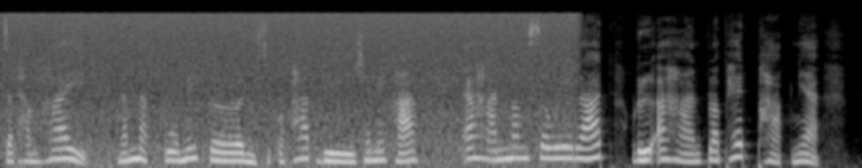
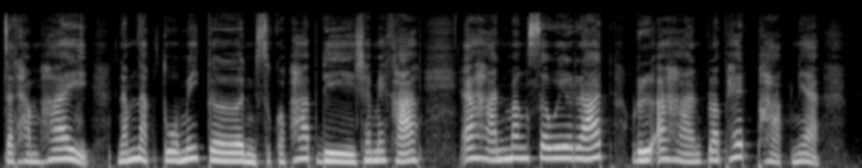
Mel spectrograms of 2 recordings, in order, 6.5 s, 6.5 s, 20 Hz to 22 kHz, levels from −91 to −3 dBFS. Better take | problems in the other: second | hiss; loud; until 4.5 s; 7 dB below the speech

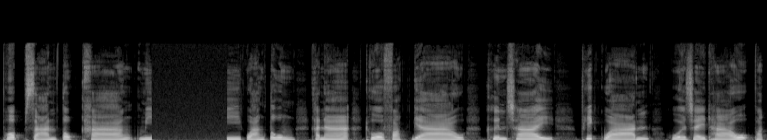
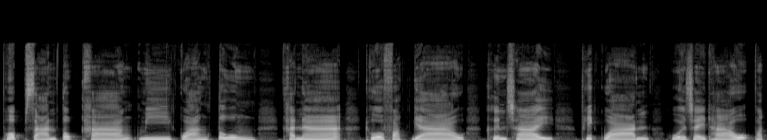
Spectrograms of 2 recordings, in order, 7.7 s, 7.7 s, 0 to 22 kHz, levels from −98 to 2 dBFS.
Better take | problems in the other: second | audio freezing; at 1.5 s for 1 s

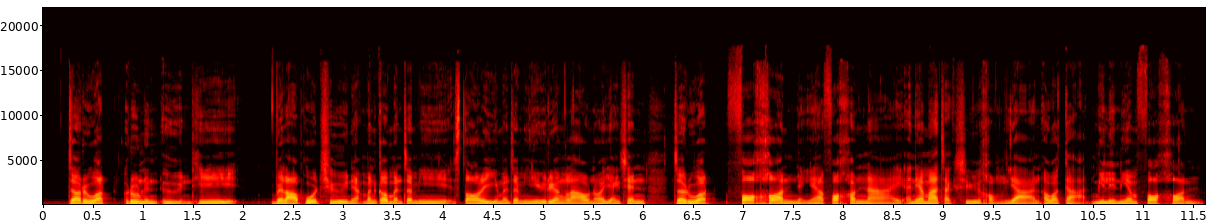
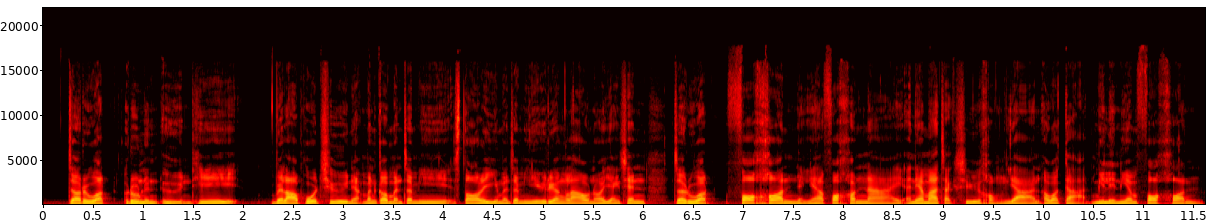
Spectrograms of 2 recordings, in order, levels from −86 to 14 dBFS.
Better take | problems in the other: neither | none

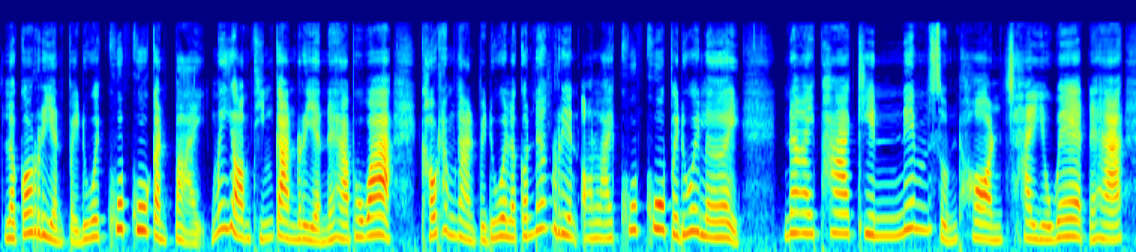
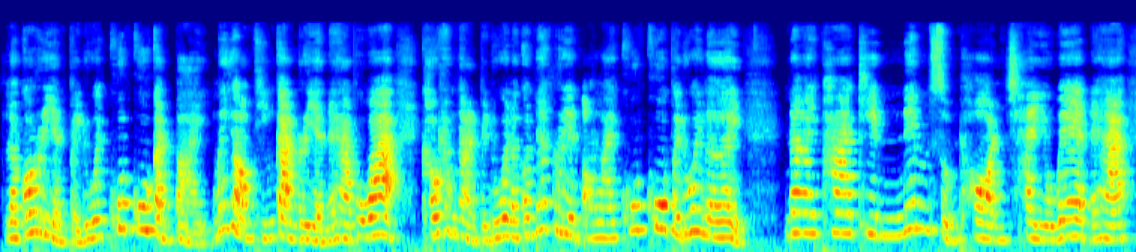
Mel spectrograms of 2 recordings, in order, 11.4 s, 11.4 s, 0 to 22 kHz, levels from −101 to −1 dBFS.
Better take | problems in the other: first | off-mic speech; far // room echo; slight; dies away in 0.2 s

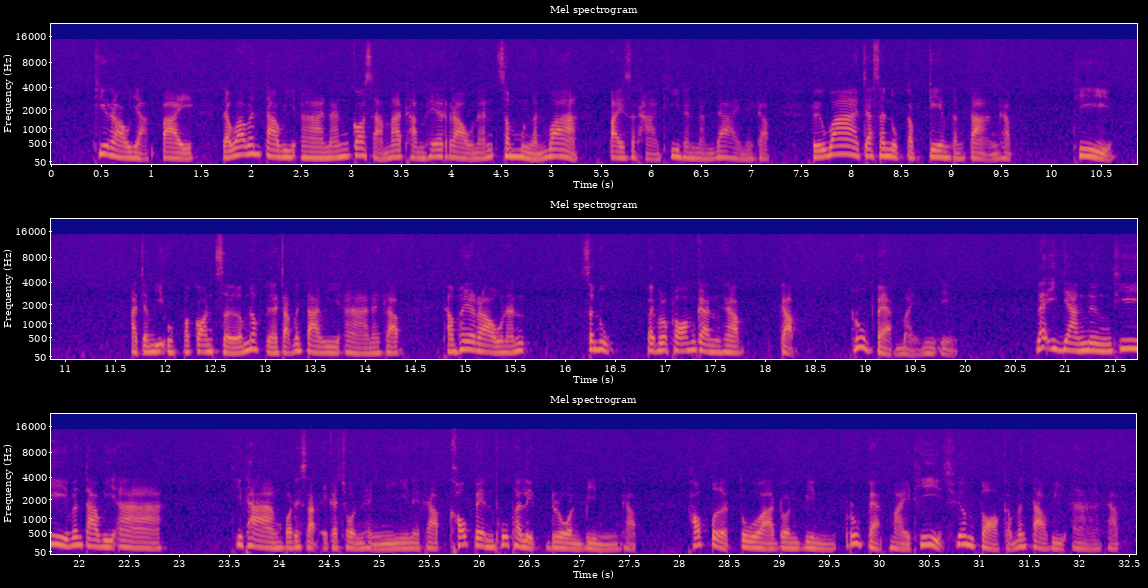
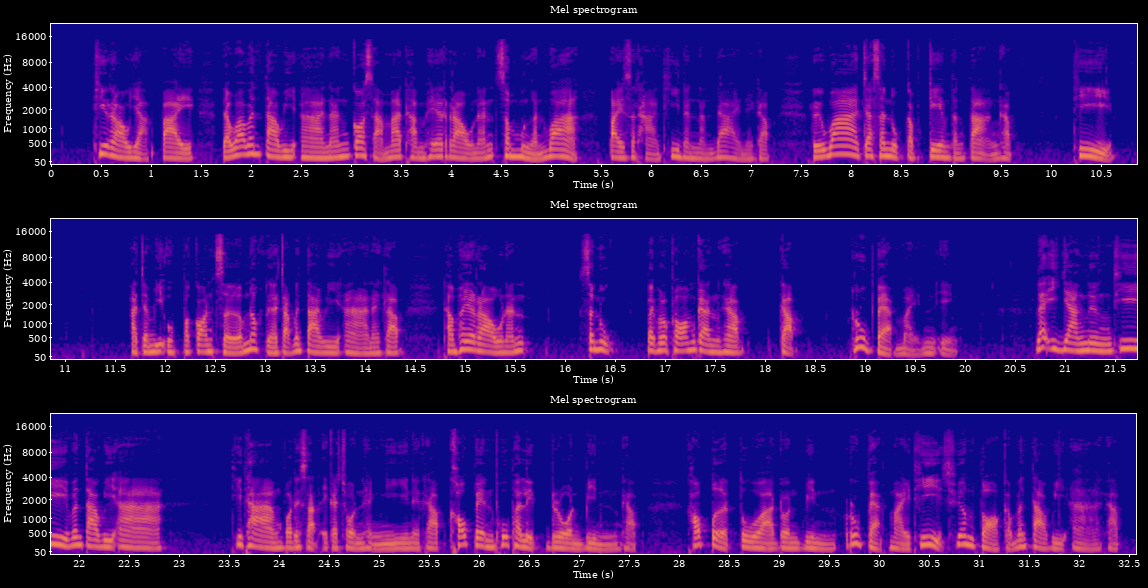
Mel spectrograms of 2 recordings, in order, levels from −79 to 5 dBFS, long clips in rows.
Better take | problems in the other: second | hiss; noticeable; throughout; 20 dB below the speech

